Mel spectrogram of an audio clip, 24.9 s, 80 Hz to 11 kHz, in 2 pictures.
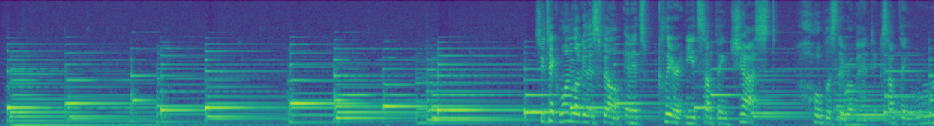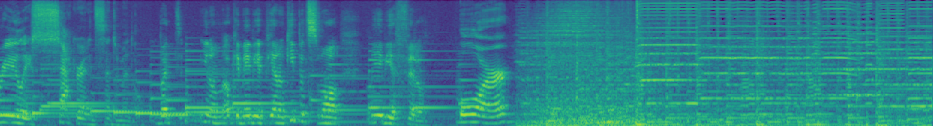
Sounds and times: Music: 0:00.0 - 0:24.9
Speech: 0:07.2 - 0:19.4.

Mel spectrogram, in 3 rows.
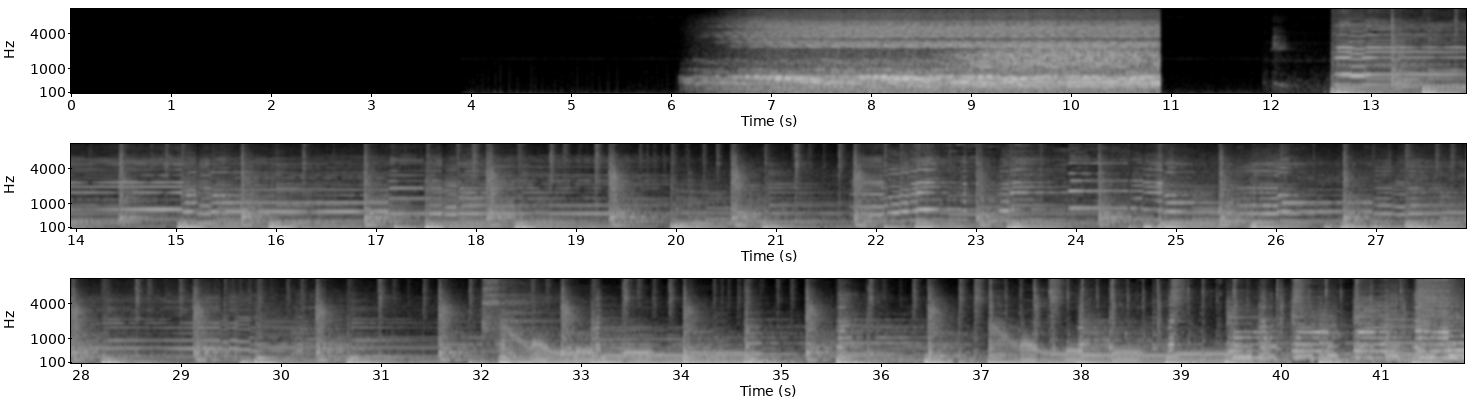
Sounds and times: Music: 0:06.1 - 0:10.9, 0:12.6 - 0:41.8.

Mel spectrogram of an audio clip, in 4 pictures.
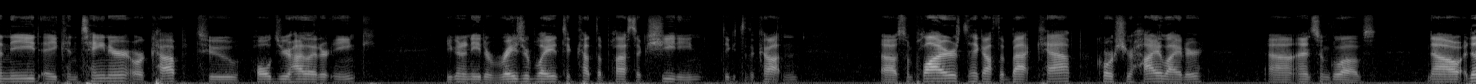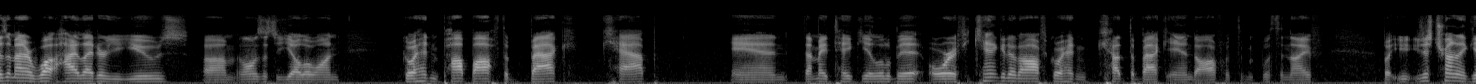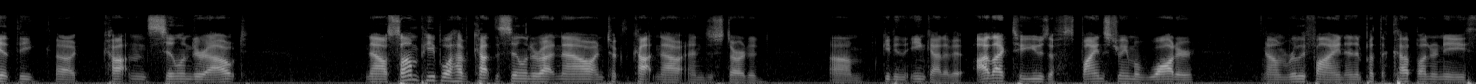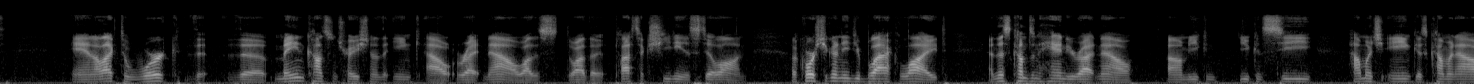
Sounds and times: Speech: 0:00.0 - 0:03.8, 0:04.4 - 0:08.0, 0:08.8 - 0:12.1, 0:12.7 - 0:18.2, 0:18.8 - 0:21.4, 0:22.1 - 0:28.0, 0:28.6 - 0:32.0, 0:33.2 - 0:37.2, 0:37.8 - 0:41.5, 0:42.2 - 0:44.4, 0:45.0 - 0:59.0.

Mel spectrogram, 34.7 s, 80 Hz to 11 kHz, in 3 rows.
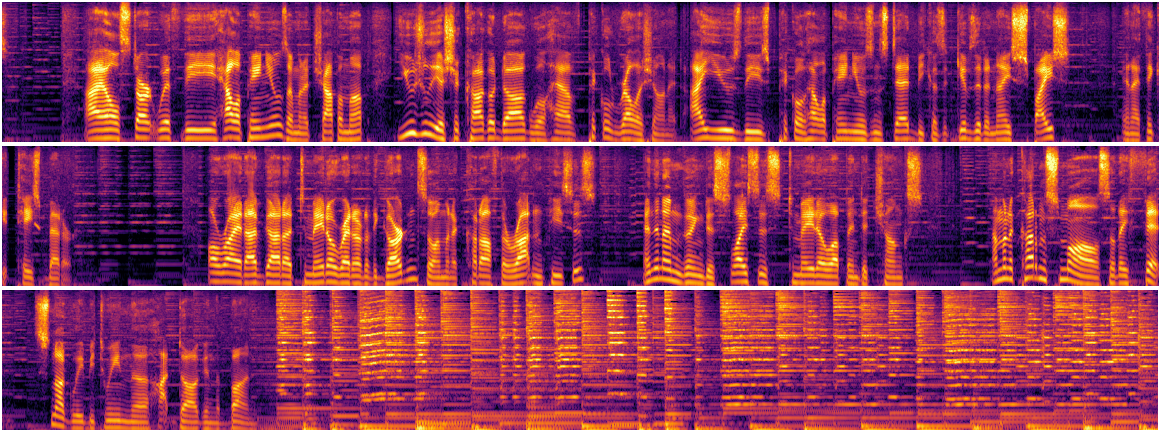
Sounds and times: Music: 0:00.0 - 0:34.7
Speech: 0:00.8 - 0:12.4, 0:13.6 - 0:20.8, 0:21.5 - 0:25.7.

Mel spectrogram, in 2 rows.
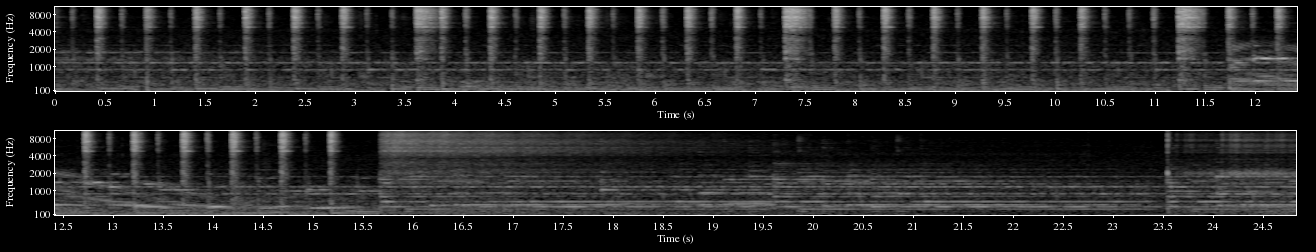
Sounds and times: Music: 0:00.0 - 0:24.8.

